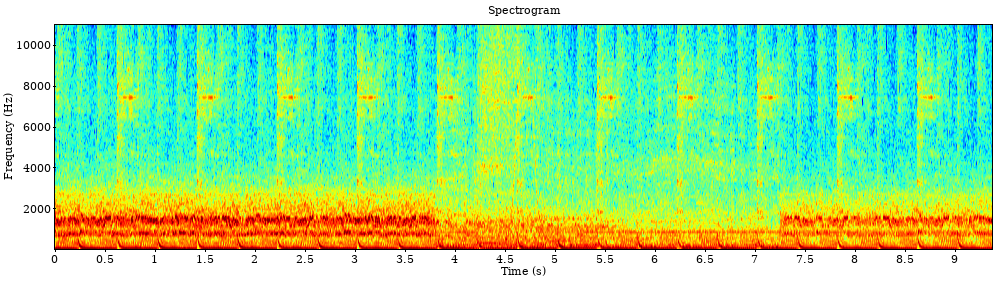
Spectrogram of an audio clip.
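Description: Car tires squeal and skid continuously in a racing video game, loud and sustained over a steadily pulsing, revving engine drone.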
